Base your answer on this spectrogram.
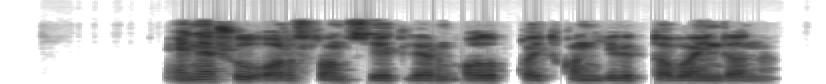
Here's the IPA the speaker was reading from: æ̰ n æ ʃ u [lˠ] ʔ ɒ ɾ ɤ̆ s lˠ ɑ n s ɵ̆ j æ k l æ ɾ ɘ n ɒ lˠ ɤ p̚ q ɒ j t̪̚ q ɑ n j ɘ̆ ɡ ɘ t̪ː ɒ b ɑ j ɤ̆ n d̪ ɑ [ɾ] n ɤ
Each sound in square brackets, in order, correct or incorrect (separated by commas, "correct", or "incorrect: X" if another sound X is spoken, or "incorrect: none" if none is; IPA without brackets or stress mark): correct, incorrect: none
